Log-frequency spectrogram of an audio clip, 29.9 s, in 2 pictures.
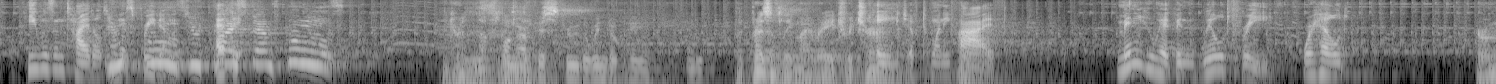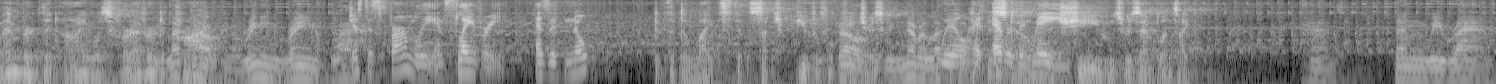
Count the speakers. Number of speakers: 3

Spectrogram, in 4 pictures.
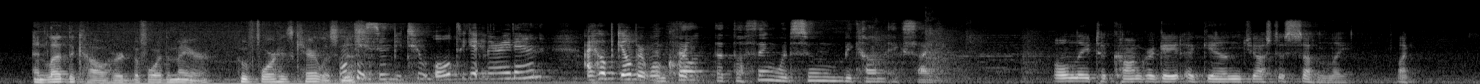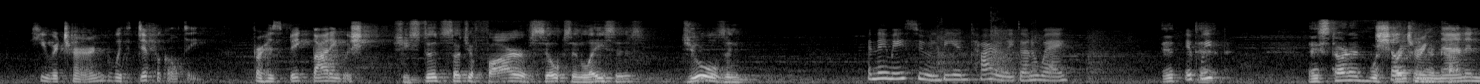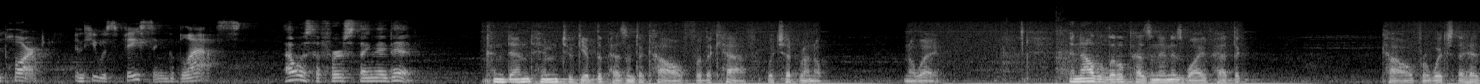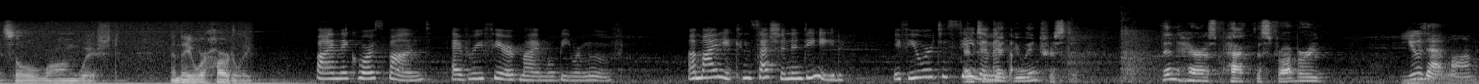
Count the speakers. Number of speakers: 7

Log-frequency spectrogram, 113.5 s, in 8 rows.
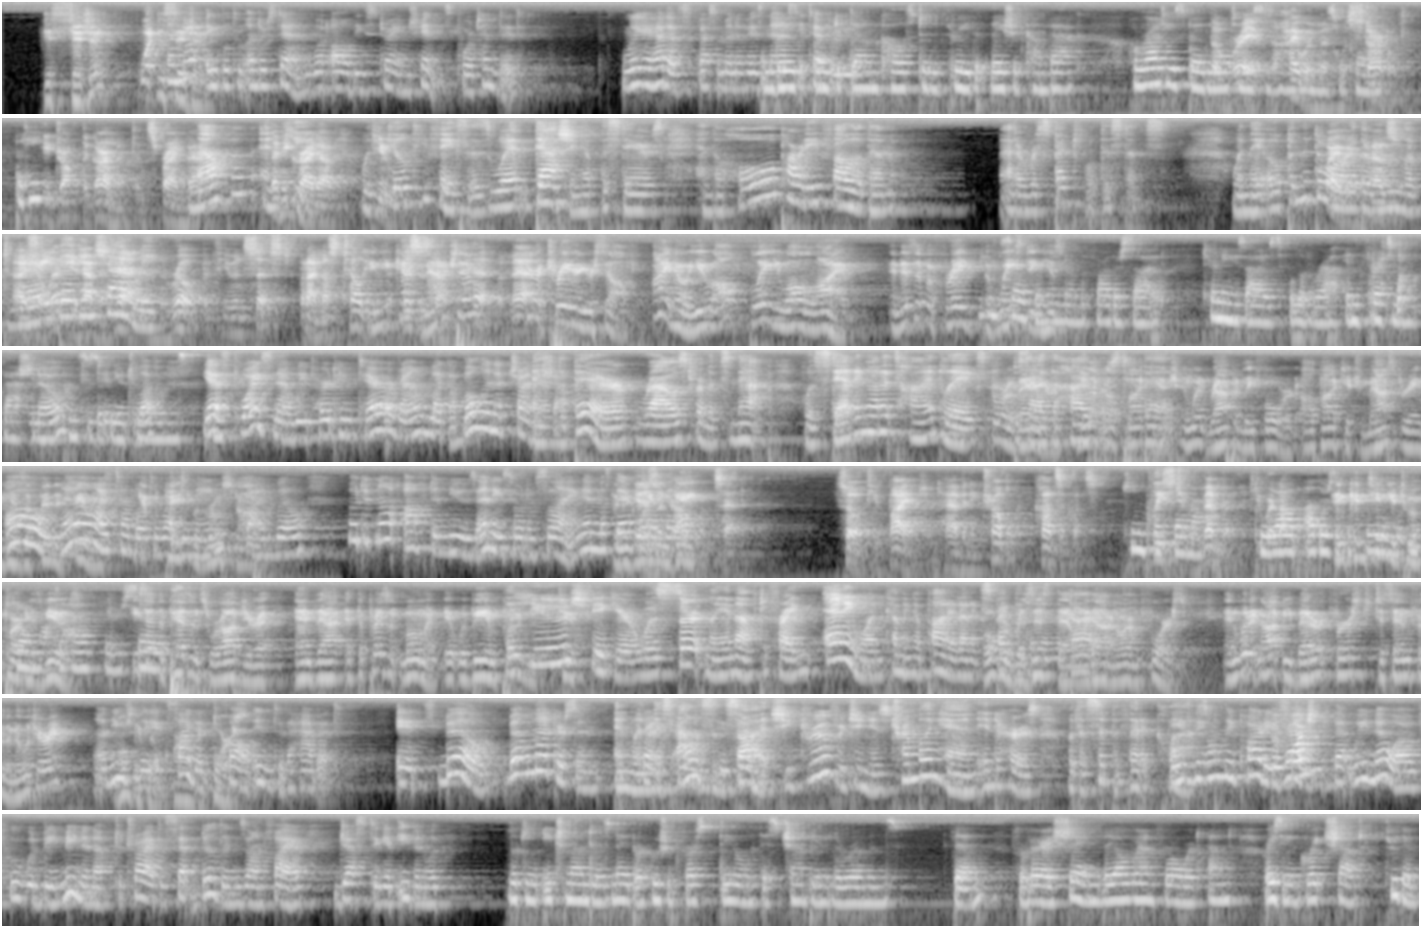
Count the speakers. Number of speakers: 5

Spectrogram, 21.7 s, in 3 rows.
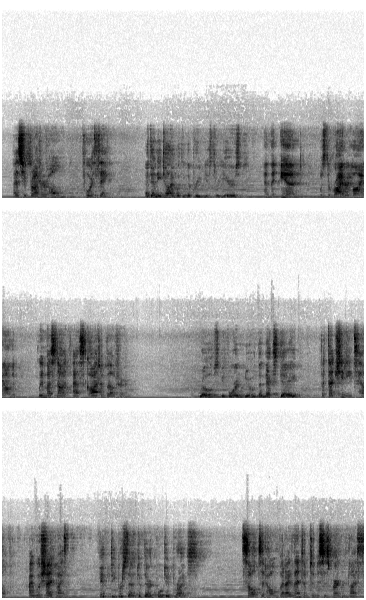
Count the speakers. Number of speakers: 3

